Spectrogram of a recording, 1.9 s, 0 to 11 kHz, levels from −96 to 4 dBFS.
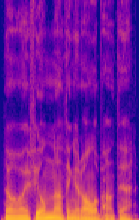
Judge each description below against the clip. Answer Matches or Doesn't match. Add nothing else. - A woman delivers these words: Doesn't match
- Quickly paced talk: Matches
